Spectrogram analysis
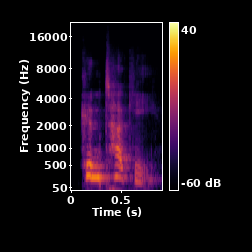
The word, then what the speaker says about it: Kentucky: Kentucky. Stresses on the second syllable. That's a cup sound. Kentucky. It's a bit more open than a schwa sound.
